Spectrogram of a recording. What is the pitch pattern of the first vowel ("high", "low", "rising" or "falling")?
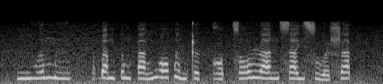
rising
